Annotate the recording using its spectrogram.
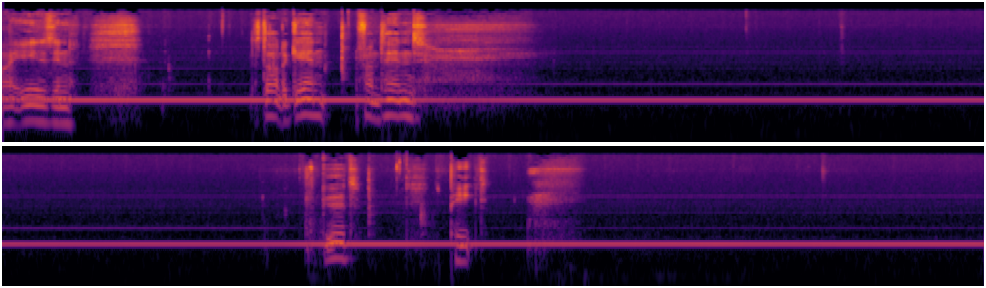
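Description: A valve radio hums with a low, steady tone.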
